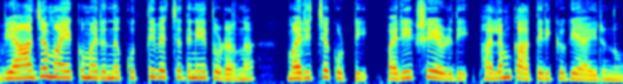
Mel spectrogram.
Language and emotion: Malayalam, neutral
